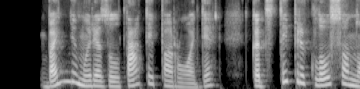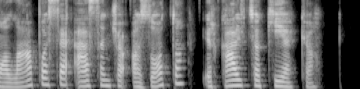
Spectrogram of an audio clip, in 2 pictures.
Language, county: Lithuanian, Šiauliai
